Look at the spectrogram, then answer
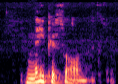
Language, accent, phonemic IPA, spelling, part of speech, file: English, Southern England, /ˈneɪp.ɪ.fɔːm/, napiform, adjective, LL-Q1860 (eng)-napiform.wav
- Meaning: Shaped like a turnip; spherical at the top, but with a tapering bottom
